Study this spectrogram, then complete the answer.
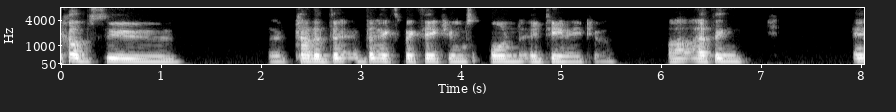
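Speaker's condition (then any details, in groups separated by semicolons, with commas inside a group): Cerebral palsy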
